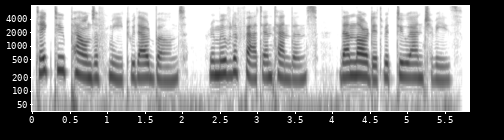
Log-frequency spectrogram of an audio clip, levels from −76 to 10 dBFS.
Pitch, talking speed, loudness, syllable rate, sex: 210 Hz, 185 wpm, -18 LUFS, 4.8 syllables/s, female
